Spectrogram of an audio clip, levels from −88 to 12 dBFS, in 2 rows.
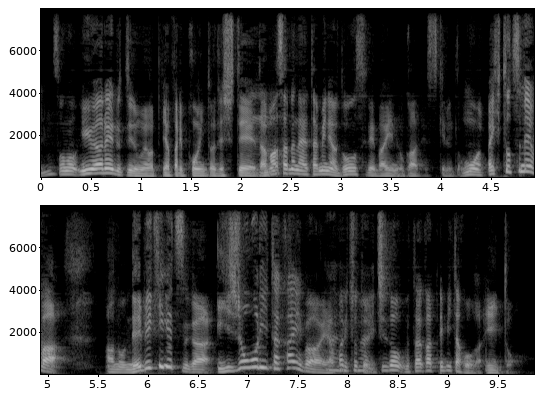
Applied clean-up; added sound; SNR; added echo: neural mask model DeepFilterNet 3.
